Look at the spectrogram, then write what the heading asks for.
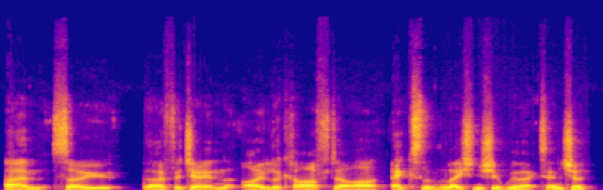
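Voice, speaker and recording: A man introducing himself and his work at a conference talk in a relaxed, measured way. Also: fairly low pitch. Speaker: conference speaker. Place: conference hall before an audience.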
